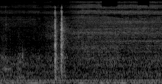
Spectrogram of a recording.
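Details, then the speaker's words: Mercedes CL/W215 trunk lock vacuum actuator: two sharp clicks when locking by button, then a steady high airy hiss as air leaks from the actuator puck whose plastic pieces broke off; needs gluing back together. "And so the air is hissing. It is the common problem with this puck right here."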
